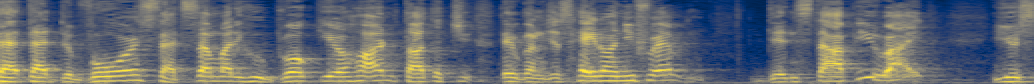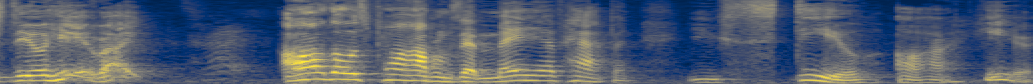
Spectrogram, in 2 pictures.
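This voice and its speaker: Lively intonation and vocal fry mark this man's fairly high voice at a moderate pace. The recording is very clean, with a silent background. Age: 60s. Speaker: lay speaker at a church service. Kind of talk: inspirational talk.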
